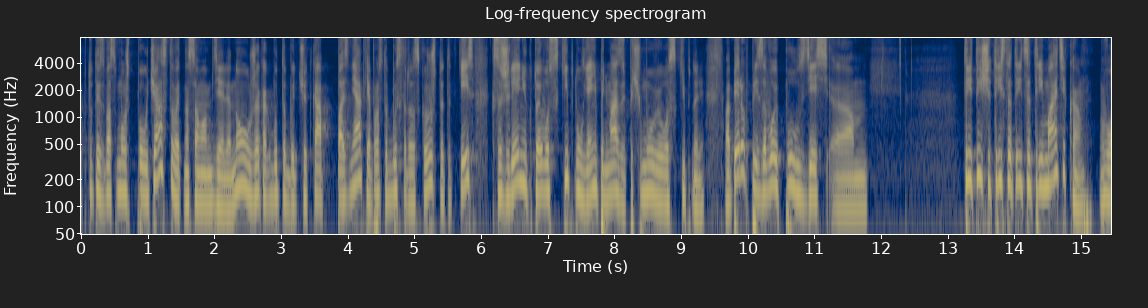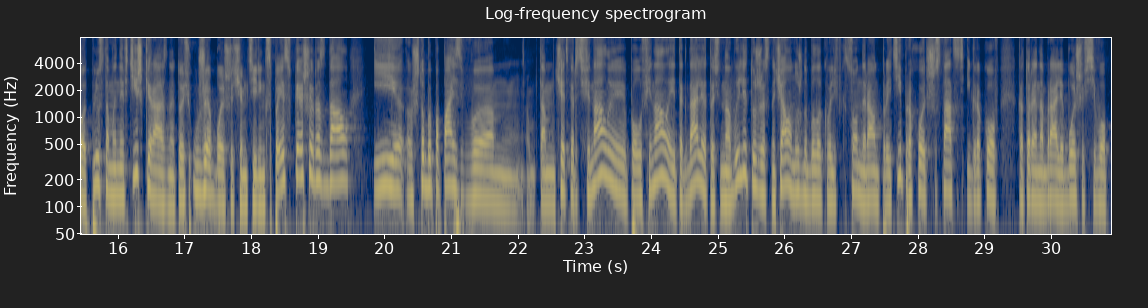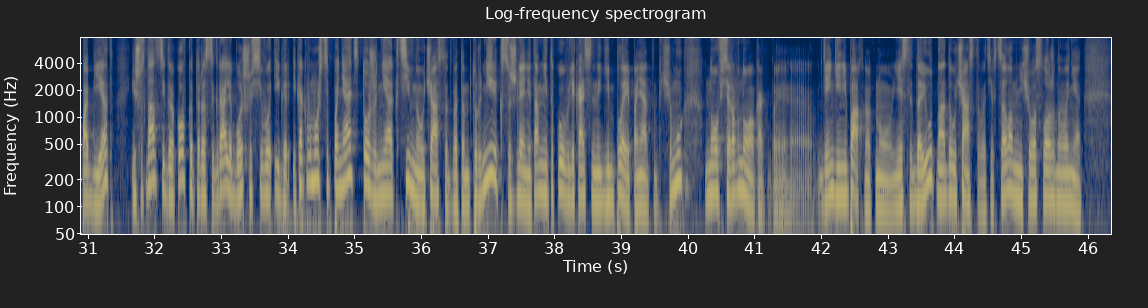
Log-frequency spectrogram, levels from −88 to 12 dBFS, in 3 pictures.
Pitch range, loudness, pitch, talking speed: 120-160 Hz, -22 LUFS, 135 Hz, 170 wpm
